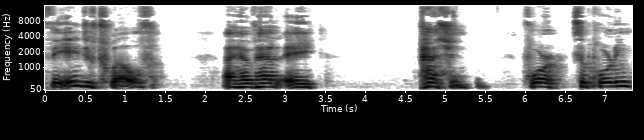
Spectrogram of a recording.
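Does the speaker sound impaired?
Yes: cerebral palsy; present from birth, uses power wheelchair.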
